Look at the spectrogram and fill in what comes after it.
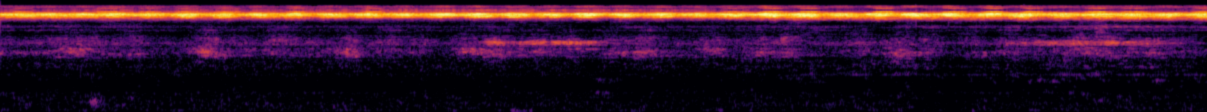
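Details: Crickets chirping at night: a steady, very high, shrill trill that swells and fades about four times a second, with fainter, lower chirps drifting in and out behind it.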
